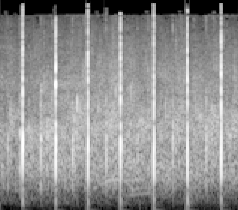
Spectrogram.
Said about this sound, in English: And we couldn't do what God has called us to do without you. And so give yourself a hand clap.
